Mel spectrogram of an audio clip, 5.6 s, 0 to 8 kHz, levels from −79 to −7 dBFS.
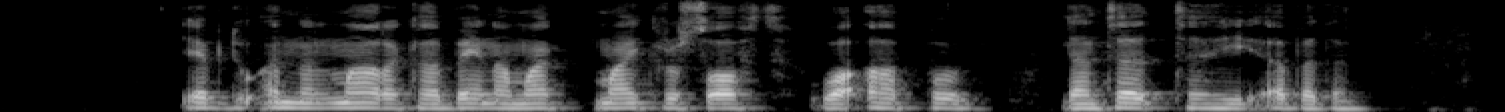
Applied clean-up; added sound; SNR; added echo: none; none; none; none.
